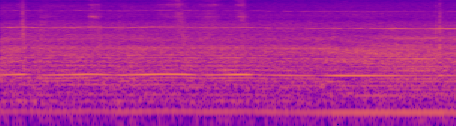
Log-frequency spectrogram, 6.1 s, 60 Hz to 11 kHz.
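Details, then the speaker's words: 2012 Hoover WindTunnel 2 Rewind UH70820 vacuum on first run: steady even motor whir, constant high pitch, no rattles or surging; smells bad but motor runs fine. "oh smells terrible but otherwise seems fine"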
